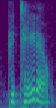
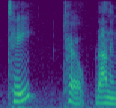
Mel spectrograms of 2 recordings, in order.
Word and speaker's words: potato: 우리나라 말로는 potato이지만 영어로는 potato, potato 이렇게 발음을 하죠. 그리고 실제로 이건 세 개의 음절이라고 명명합니다. potato라는 거죠.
